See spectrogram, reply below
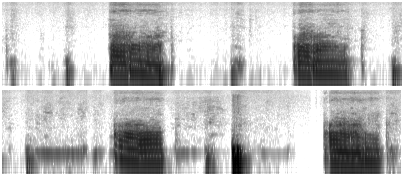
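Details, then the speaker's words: Pet snoring while asleep: short, buzzing, tonal snores about every two seconds, with faint snuffles between. "look where we are right now George is snoring and God listen listen"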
